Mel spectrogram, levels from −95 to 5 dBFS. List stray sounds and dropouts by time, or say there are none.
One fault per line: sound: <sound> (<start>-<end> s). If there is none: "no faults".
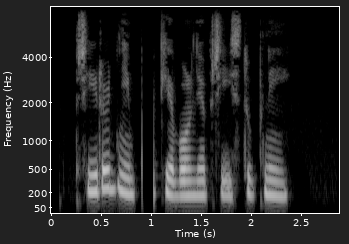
sound: dropout (0.9-1.0 s)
